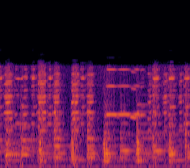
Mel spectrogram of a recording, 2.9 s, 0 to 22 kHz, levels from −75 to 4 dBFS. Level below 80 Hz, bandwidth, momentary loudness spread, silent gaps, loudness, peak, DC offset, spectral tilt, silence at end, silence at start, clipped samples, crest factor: -44 dBFS; 10.5 kHz; 2 LU; none; -22 LUFS; -6 dBFS; under 0.1%; -5.5 dB/octave; 0 s; 0 s; under 0.1%; 18 dB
